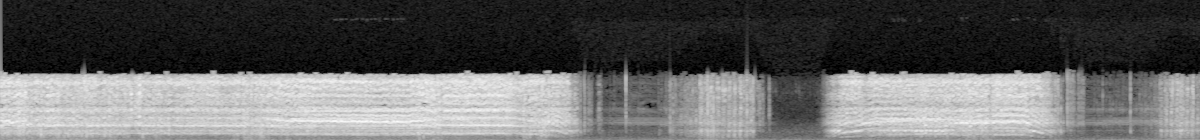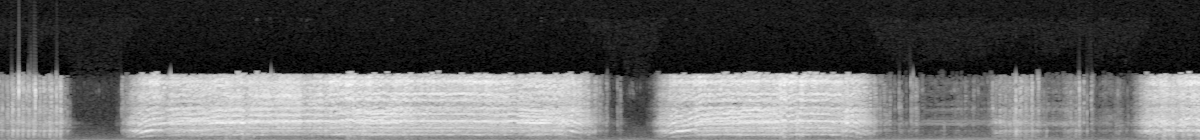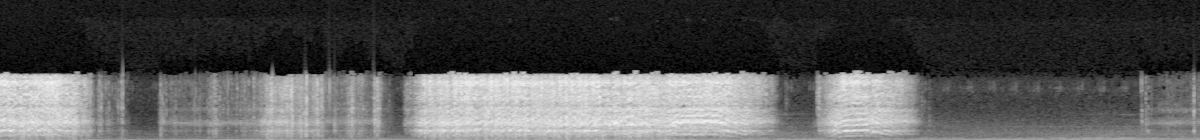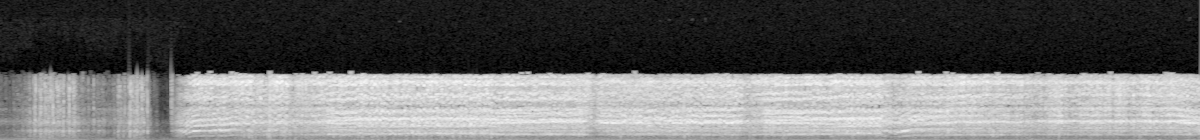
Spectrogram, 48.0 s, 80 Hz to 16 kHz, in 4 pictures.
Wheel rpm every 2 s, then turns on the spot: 230, 220, 190, 20, 130, 40, 50, 190, 160, 120, 60, 50, 60, 20, 150, 130, 30, 0, 40, 170, 190, 190, 190, 200.
6-8 10-12 20-22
